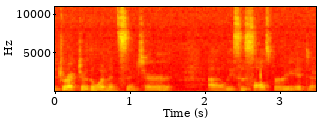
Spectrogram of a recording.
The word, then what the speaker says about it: Lysa Salsbury: So for it, I'm interviewing the director of the Women's Center, Lysa Salsbury. Did I pronounce that right?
